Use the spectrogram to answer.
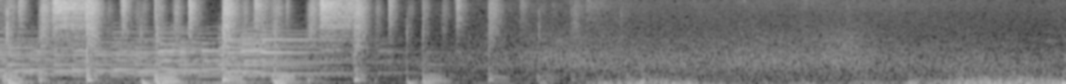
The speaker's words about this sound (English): On a mountainside overlooking Ouray, the wind rustles through aspen leaves.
